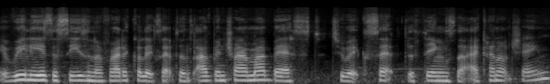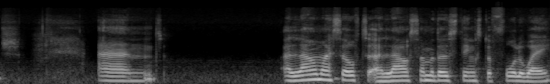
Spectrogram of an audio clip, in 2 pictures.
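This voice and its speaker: With a London accent, a woman talks at a moderate pace in a fairly low pitch. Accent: London English, multicultural London. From East London, England. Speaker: spiritual reader, channel host. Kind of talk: live stream spiritual talk with viewers. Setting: live stream. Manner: casual, animated.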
